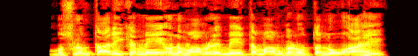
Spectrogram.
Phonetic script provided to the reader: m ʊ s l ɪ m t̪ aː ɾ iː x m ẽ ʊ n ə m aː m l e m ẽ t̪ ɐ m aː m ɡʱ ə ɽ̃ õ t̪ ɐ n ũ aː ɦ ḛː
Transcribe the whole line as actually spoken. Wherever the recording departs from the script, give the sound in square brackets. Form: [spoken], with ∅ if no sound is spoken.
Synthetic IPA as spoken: m ʊ s l ɪ m t̪ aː ɾ iː x m ẽ ʊ n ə m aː m l e m ẽ t̪ ɐ m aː m ɡʱ [ɐ] ɽ̃ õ t̪ ɐ n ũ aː ɦ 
